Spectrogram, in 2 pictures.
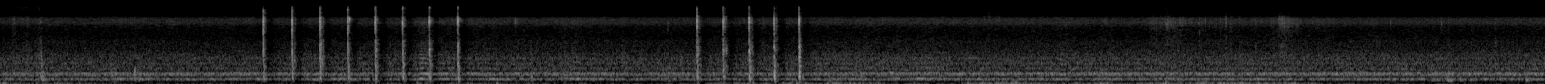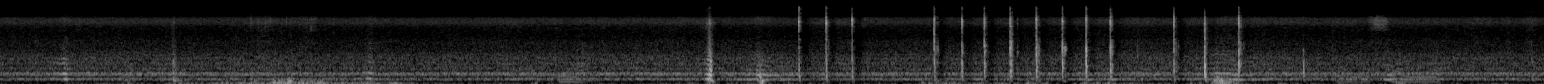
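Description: A honeybee colony buzzing steadily around an open hive. Several quick runs of sharp taps cut through it, about four or five a second: a metal hive tool knocking oversized frames down into the hive body.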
